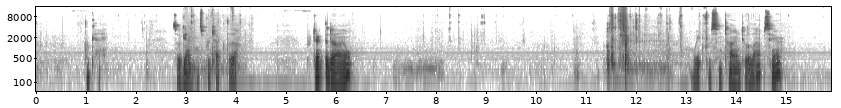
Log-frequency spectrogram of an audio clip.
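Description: Small metal parts click and scrape as a watch is handled up close.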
